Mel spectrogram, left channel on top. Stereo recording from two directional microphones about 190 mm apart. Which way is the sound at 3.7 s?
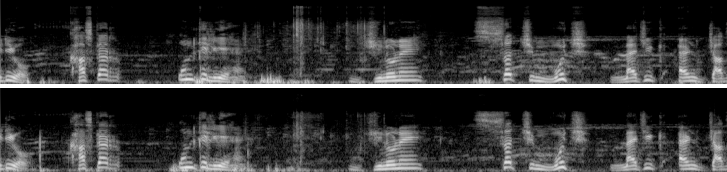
30° left (ahead or behind).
